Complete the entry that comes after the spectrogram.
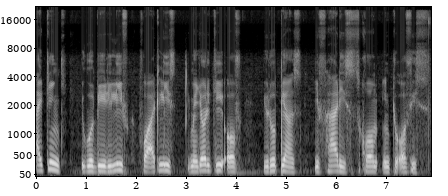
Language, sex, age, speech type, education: Nigerian Pidgin, male, 15-29, spontaneous, secondary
